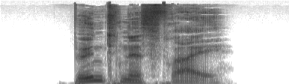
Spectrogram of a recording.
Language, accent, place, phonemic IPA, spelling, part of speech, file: German, Germany, Berlin, /ˈbʏnt.nɪsˌfʁaɪ̯/, bündnisfrei, adjective, De-bündnisfrei.ogg
- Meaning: neutral, nonaligned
